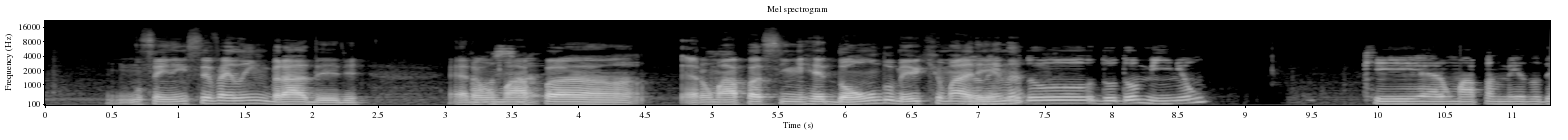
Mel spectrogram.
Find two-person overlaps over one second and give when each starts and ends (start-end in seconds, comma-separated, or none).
none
